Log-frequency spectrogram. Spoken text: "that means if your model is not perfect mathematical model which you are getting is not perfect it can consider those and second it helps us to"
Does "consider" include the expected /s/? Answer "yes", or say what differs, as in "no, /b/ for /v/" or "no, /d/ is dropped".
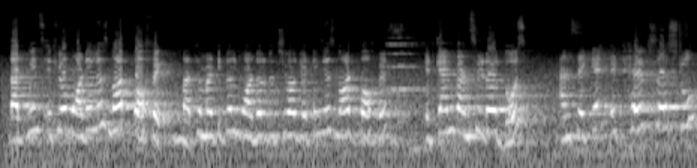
yes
